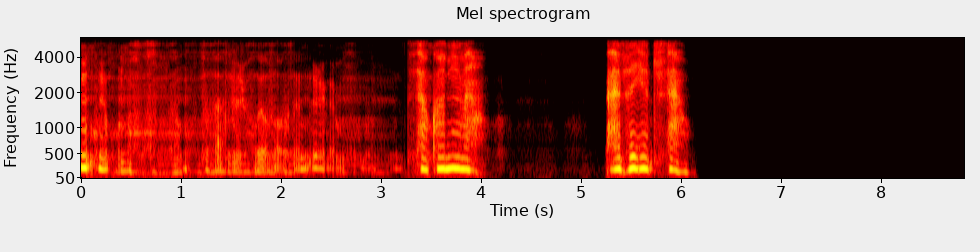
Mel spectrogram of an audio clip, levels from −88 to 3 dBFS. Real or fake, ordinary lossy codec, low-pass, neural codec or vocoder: fake; none; 5.4 kHz; autoencoder, 44.1 kHz, a latent of 192 numbers a frame, MeloTTS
